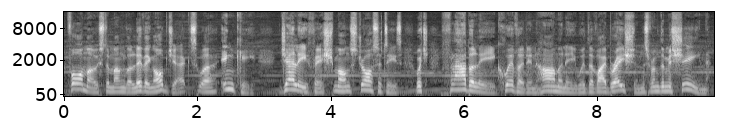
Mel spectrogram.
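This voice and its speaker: A man reading a scripted horror story as an audiobook narrator, in a theatrical, deliberate manner. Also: on the high side, expressive, a bit bright, faint music behind.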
